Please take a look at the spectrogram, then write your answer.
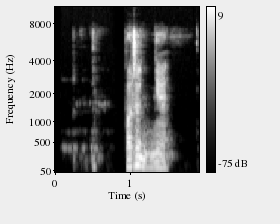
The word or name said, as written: porondne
